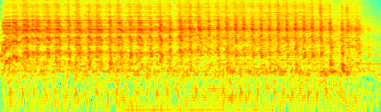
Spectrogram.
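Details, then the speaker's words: Abandoned Honda Dream motorcycle with choke on: even starter cranking at about four beats a second that never catches, because the fuel petcock was left shut after fuel poured out; cranks but won't start. "Wait, did I turn the fuel back on? >> I don't know. Did you? >> No, I didn't. >> That's going to be a problem."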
